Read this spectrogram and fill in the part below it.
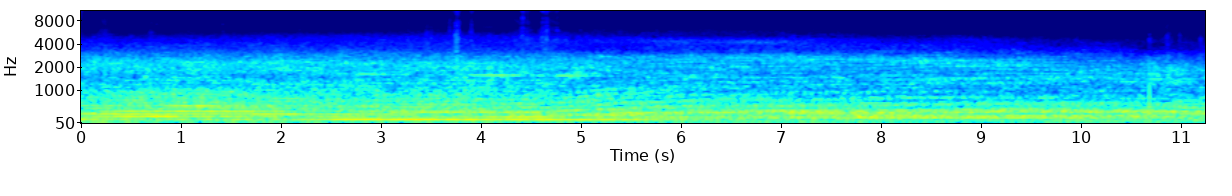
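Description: Helicopter flying overhead outdoors, heard as a continuous, even droning hum with a steady low rotor rumble, moderately distant and unchanging, with no talking.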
